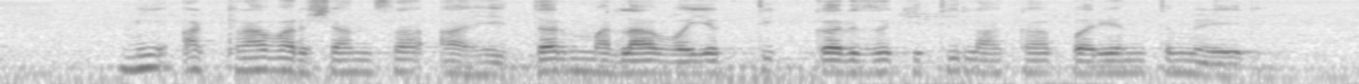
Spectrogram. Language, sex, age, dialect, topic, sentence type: Marathi, male, 18-24, Standard Marathi, banking, question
